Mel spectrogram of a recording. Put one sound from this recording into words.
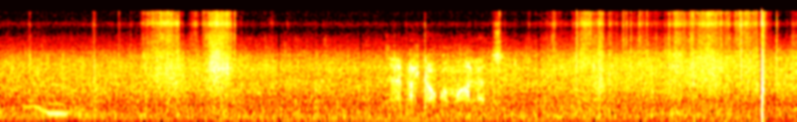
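Leaves rustle as someone pushes through thick plants.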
